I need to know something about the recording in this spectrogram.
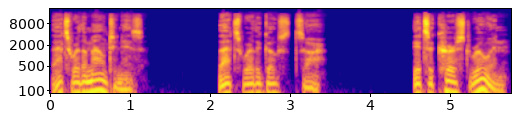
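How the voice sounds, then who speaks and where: A man voicing a gruff, battle-worn, superstitious mercenary in an audiobook story, blunt and foreboding. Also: a bass voice, animated, slow, no room sound, clean studio sound, full character voice. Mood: grim.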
